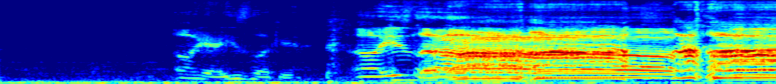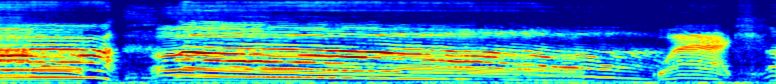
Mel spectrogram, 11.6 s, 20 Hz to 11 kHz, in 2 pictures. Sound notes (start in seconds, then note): 5.1 men yelling and groaning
